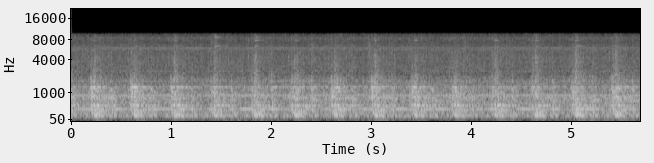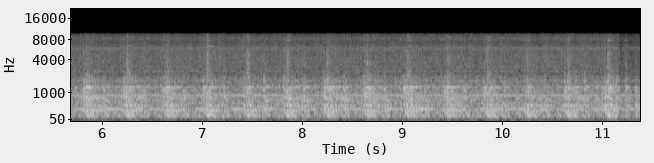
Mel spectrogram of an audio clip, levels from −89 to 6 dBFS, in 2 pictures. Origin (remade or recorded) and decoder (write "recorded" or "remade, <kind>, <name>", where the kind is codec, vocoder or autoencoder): recorded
